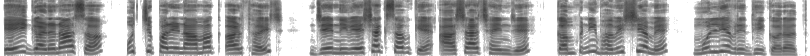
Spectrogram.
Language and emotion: Maithili, neutral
